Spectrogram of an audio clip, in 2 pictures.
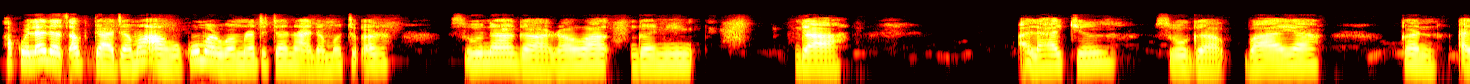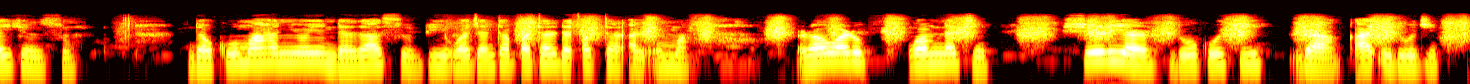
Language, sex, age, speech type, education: Hausa, female, 30-45, spontaneous, tertiary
